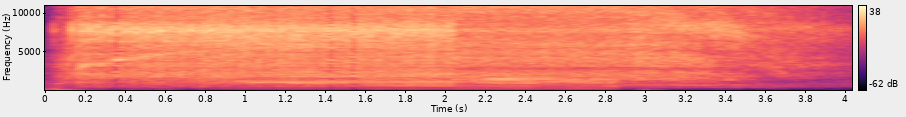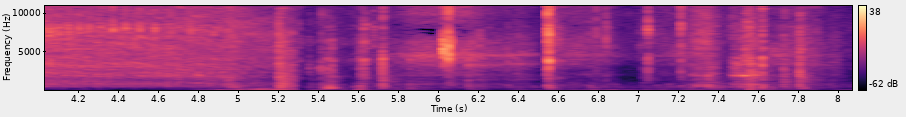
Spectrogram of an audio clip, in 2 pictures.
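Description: Corded jigsaw running and cutting through a softwood stake for about three seconds, then its motor winding down. A few light knocks and clicks follow.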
